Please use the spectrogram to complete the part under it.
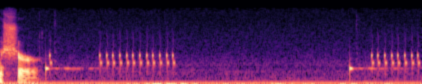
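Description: Rapid electronic blips chirp as dialogue text types out.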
